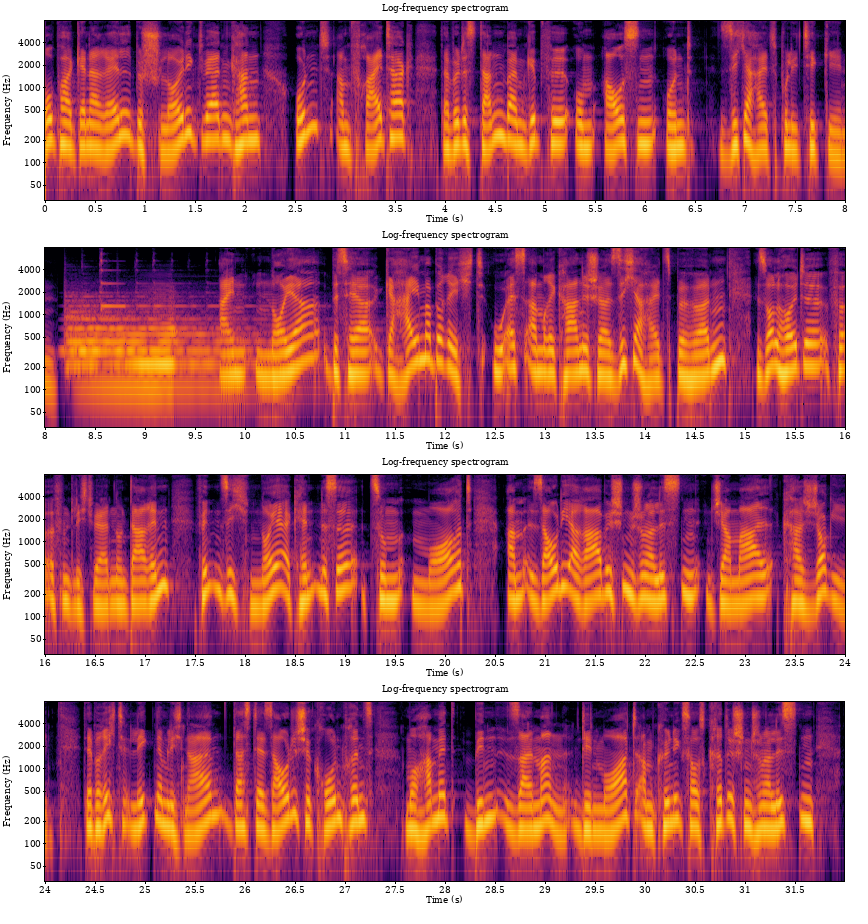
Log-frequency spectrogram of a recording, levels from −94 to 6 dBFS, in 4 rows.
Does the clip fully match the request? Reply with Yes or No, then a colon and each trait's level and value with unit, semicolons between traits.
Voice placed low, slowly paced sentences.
No: medium, 170 Hz; slow, 115 wpm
